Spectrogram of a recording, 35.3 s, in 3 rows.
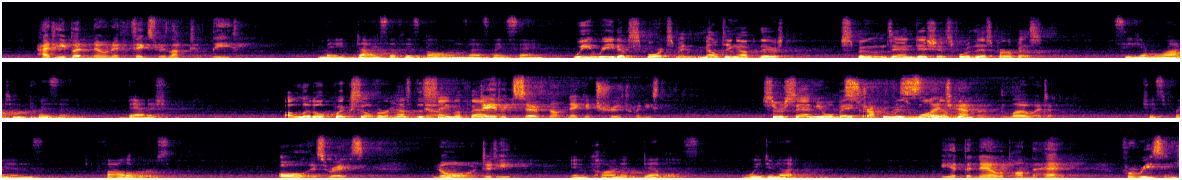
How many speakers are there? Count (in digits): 3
